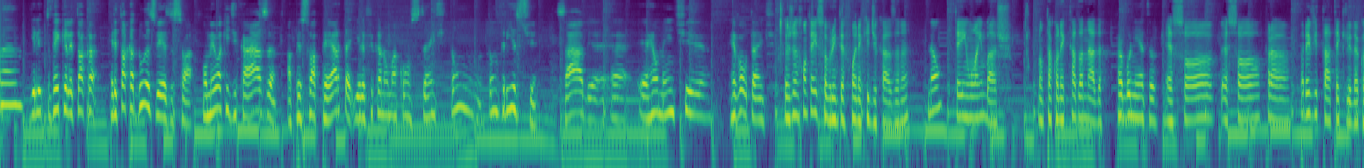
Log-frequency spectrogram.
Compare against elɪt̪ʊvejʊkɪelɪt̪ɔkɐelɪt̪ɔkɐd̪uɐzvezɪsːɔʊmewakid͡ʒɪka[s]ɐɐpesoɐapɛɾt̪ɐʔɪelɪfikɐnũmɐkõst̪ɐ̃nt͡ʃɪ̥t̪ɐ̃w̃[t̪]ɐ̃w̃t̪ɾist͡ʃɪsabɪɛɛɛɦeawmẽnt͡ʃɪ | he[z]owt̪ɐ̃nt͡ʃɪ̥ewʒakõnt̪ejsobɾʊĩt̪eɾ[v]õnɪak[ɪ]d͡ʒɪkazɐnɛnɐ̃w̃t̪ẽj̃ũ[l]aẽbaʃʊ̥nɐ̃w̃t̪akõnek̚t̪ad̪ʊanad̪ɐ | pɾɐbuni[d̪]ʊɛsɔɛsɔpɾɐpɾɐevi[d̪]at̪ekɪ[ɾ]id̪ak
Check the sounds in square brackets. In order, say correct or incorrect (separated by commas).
incorrect, correct, incorrect, incorrect, incorrect, correct, incorrect, incorrect, incorrect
